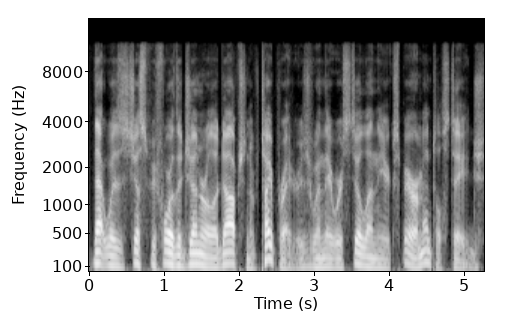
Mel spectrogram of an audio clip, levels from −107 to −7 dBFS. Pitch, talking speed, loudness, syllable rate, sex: 100 Hz, 195 wpm, -20 LUFS, 6.3 syllables/s, male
